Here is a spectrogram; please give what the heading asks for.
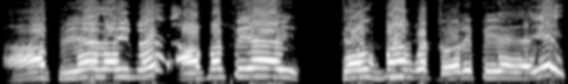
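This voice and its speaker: A man's voice: very high-pitched, slow pace, fairly bright tone, clear, resonant tone, dry recording, full character voice, rough recording. A man with an Awadhi accent playing a boastful, quarrelsome village drunk in a comedy sketch, slurring and rambling. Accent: Awadhi, eastern Uttar Pradesh.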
